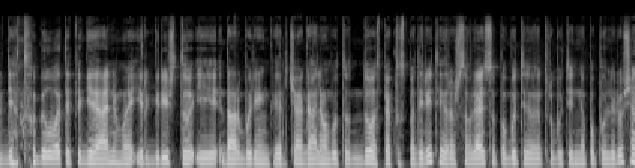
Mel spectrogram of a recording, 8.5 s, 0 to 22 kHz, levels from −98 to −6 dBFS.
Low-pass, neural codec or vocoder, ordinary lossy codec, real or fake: 14.4 kHz; none; AAC, 96 kbps; real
